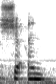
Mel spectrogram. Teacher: اسی طرح یوم ہوا فی شأن، شأن اس کو ادا کرنے کا طریقہ سیکھے کیونکہ وقت کی وجہ سے نون بھی ساکن ہو گیا، حمزہ کے اوپر ساکن ہے تو ہلکا سا جھٹکا ہوگا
